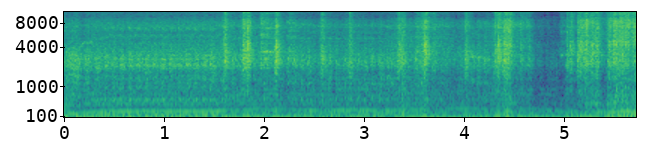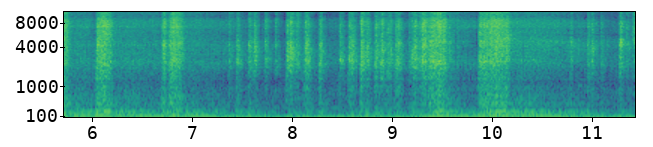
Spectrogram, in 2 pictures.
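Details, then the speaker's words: 1970 Chevelle station wagon with a freshly built small block (aluminum heads, being broken in) and 4-speed: lumpy V8 idle with quick throttle blips that rev cleanly and settle evenly; normal warm-up revving. "Gotta let it wake up a little bit. That's the "my neighbors love me" sound."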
